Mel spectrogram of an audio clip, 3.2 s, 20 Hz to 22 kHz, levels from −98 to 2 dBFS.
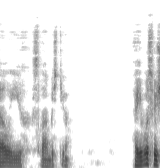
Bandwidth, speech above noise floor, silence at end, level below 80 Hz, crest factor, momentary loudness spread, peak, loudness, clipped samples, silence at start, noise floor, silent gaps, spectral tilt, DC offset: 12 kHz; 56 dB; 0 s; -52 dBFS; 20 dB; 18 LU; -10 dBFS; -30 LUFS; under 0.1%; 0 s; -86 dBFS; 1.54-1.58 s, 2.11-2.15 s, 2.32-2.63 s; -7 dB/octave; under 0.1%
